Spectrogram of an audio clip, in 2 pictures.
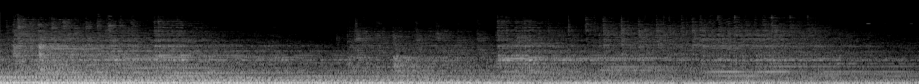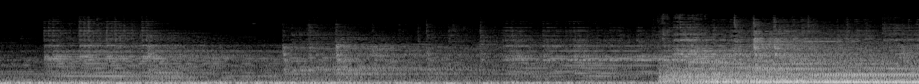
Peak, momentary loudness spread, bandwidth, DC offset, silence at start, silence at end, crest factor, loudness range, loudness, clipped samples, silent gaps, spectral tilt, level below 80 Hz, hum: -4 dBFS; 11 LU; 9.8 kHz; under 0.1%; 0 s; 0 s; 16 dB; 8 LU; -24 LUFS; under 0.1%; none; -7 dB/octave; -24 dBFS; none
